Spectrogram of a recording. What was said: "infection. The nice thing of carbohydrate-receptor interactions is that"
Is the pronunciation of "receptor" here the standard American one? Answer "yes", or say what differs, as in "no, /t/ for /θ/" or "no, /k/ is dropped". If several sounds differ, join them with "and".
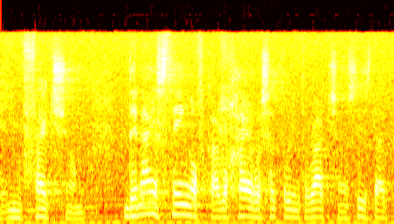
no, /p/ is dropped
